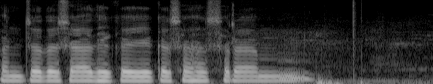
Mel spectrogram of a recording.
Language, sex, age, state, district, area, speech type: Sanskrit, male, 60+, Karnataka, Shimoga, rural, spontaneous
